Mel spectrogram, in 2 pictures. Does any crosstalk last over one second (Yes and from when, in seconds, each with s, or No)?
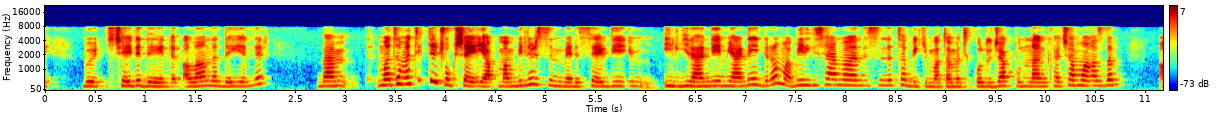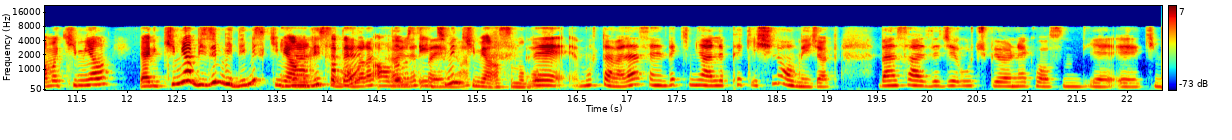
Yes, from 13.5 s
